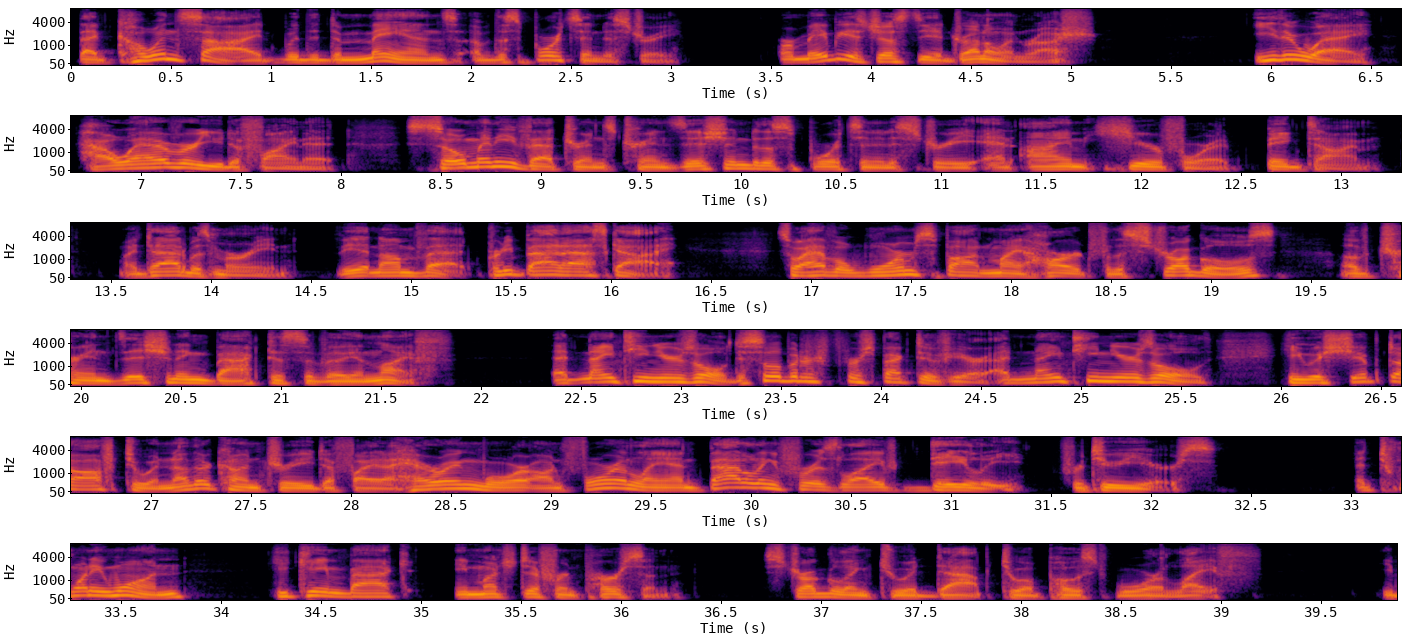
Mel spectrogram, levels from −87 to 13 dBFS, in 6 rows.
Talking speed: 180 wpm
